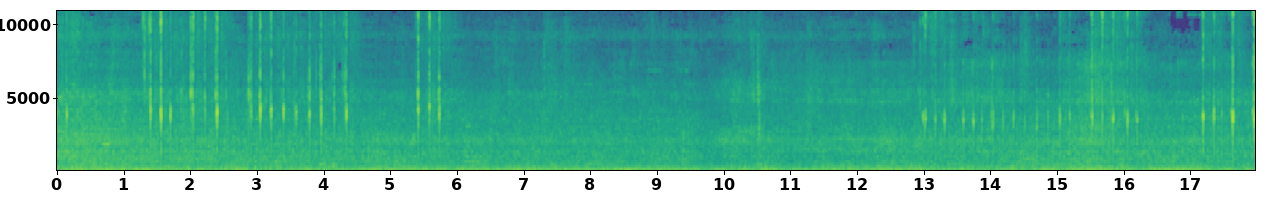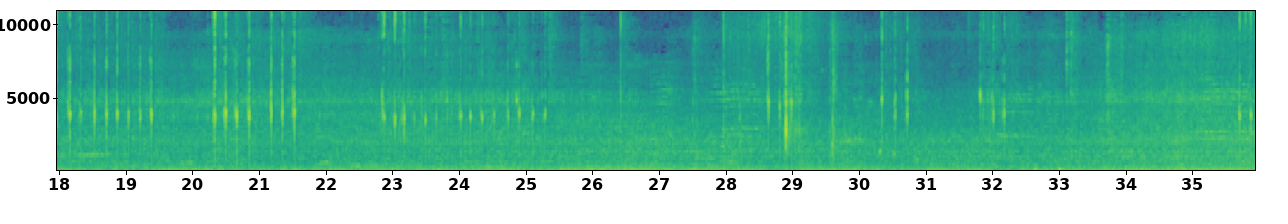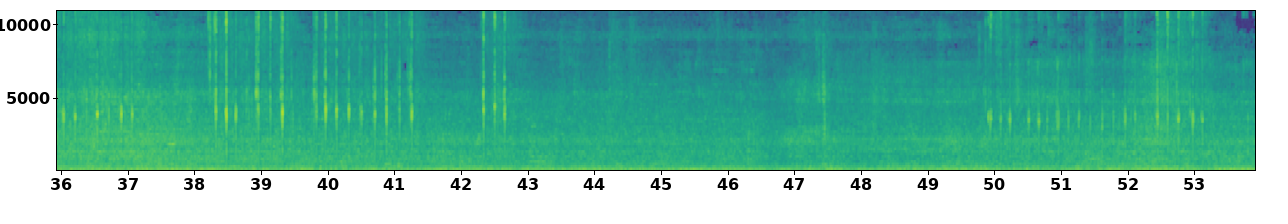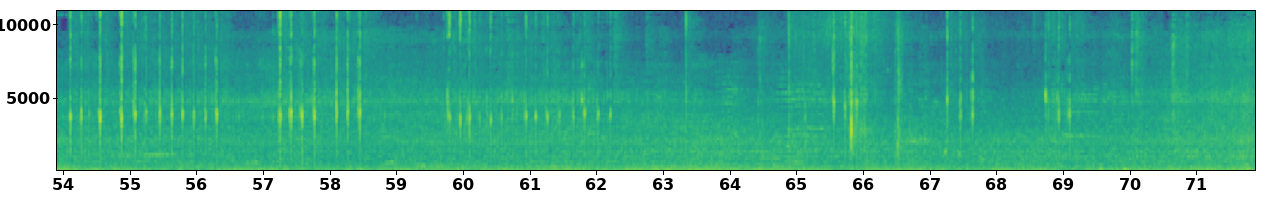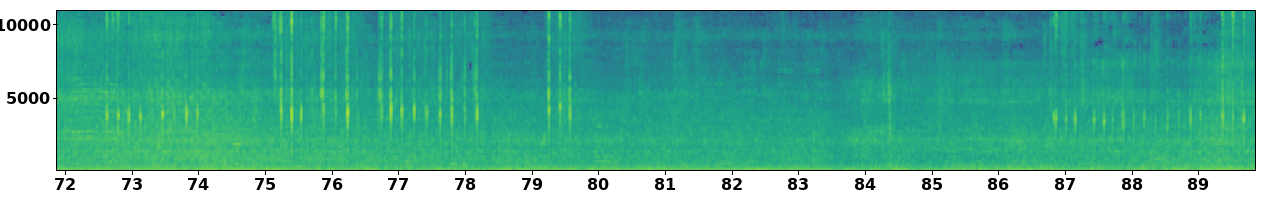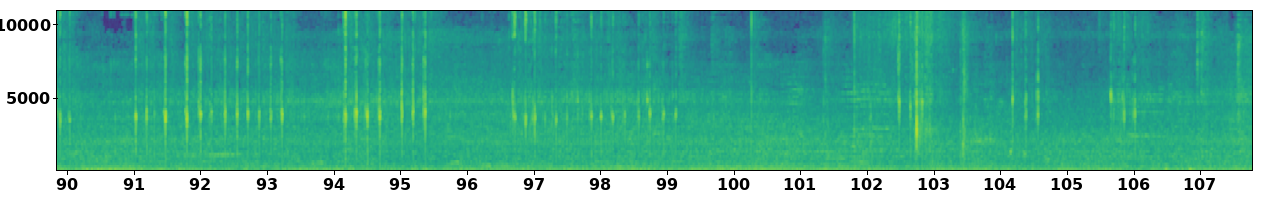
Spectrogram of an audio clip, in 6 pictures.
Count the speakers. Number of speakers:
0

